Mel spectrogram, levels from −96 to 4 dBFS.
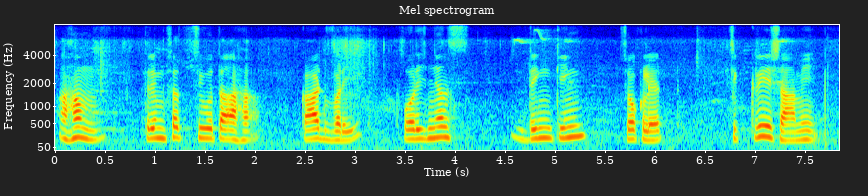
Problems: constant background noise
